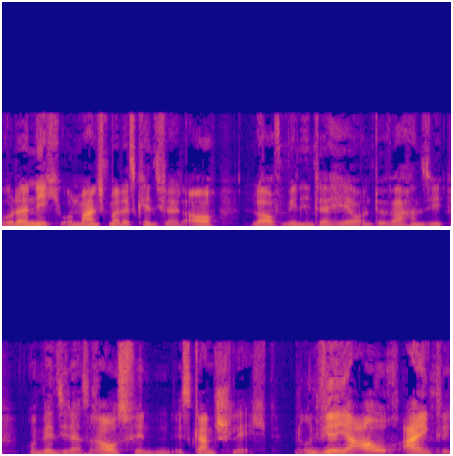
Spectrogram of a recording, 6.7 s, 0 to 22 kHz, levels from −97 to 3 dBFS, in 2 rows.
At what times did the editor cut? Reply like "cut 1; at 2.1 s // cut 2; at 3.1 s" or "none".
cut 1; at 5.6 s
